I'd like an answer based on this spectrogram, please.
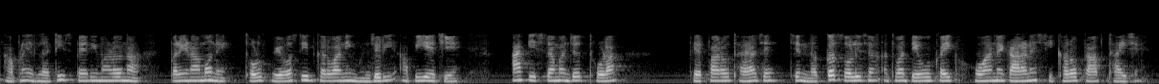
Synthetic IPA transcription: apəɳ̃eləʈispɛɾimaɭona | pəɾiɽ̃amonet̪ʰoɽũkʋjəʋəst̪ʰit̪̚kəɾʋanimənd͡ʒuɾiʔapijet͡ʃʰie | akɪsːamãd͡ʒot̪ʰoɽa | fʰeɾfaɾot̪ʰəjat͡ʃʰed͡ʒenəkːəsoljuʃənə̰t̪ʰəʋat̪eʋũkəikhoʋanekaɾəɳ̃esikʰaɾopɾap̚t̪ʰːajt͡ʃʰe

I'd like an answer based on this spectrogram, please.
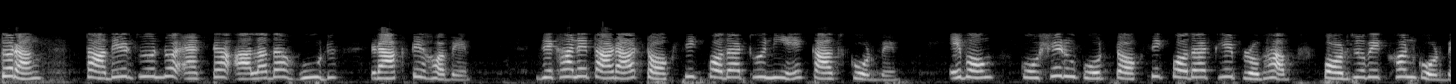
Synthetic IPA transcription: ut̪oɾaŋ | t̪ad̪eɾd͡ʑonːoʔɛk̚ʈaʔalad̪aɦuɖ | ɾakʰt̪eɦɔbe | d͡ʑekʰanet̪aɾaʈɔksik̚pɔd̪aɾt̪ʰonijekad͡ʑkoɾbe | eboŋ | koʃeɾupoɾʈɔksik̚pɔd̪aɾt̪ʰeɾpɾobʱab̚pɔɾd͡ʑobekʰːonkoɾbe

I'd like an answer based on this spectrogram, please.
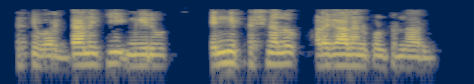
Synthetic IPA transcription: ɐt̪iʋɐɾɡaːnikimiːɾu | e̞nːipɾɐʂɳɐluɐɽɐɡaːlɐnukuɳʈunːaːɾu

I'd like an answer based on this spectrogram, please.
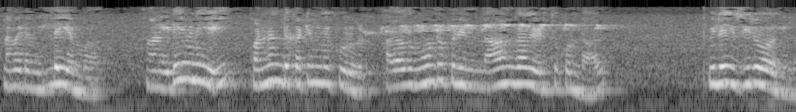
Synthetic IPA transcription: nɐmːɐɪɽɐmɪlːɐɪɛnbɐðɐ | naːnɪɽɐɪʋɪnɐjɐɪpɐnːɛɳɖɯkɐʈːɪnmɐɪkːuːɾɯɣɐɭɐðaːʋɐðɯmuːndrɯpːɪlɪnnaːŋɡaːɣɐɛɽɯt̪ːɯkːɔɳɖaːl | pɪlɐɪs̬iːɾoːʋaːɣɪɾɐ

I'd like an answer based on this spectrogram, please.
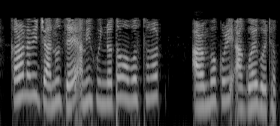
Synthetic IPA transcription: kaɹɔnamizanʊ̃zɛa̰mixujnːɔtɔmɔbɔstʰanɔt̚ | a̰ɹɔmbʱɔkoɹiʔaɡuajɡojtʰakʊ̃

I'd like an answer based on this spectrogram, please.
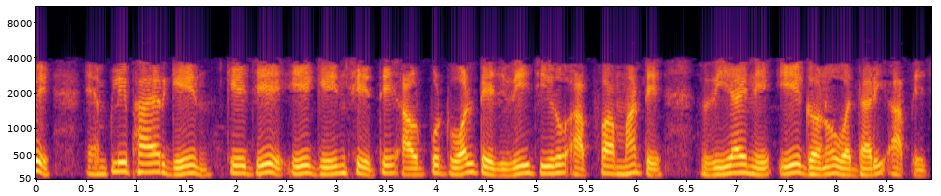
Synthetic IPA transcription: ʋeẽmplipʰajəɾɡenked͡ʒeːɡent͡ʃʰet̪eʔauʈpuʈʋəlʈed͡ʒʋid͡ʒiɾoʔapʋamaʈeʋiajneʔeɡʱəɽ̃oʋəd̪ʱaɾiʔapet͡ʃʰe

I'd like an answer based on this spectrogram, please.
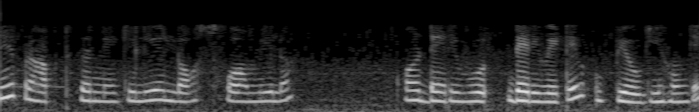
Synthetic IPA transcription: ẽpɾaːpt̪kɐɾnekelielɔːsfɔːɾmjʊla | ɔːɾɖ | ɖeːɾiʋeːʈɪʋʊpjoːɡiɦõːŋɡeː

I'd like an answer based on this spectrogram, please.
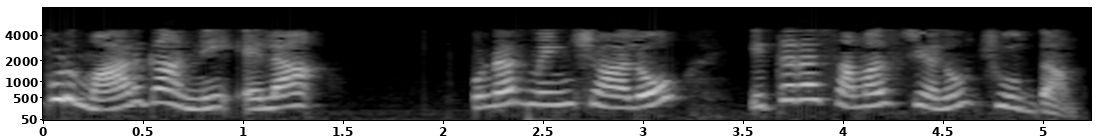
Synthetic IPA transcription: ipːuɽumaːɾɡaːnːiʔɛlaː | unɐɾmiɲt͡ʃaːlo̞ː | it̪ɐɾɐsɐmɐsjɐnut͡ʃuːd̪ːa̰ːm

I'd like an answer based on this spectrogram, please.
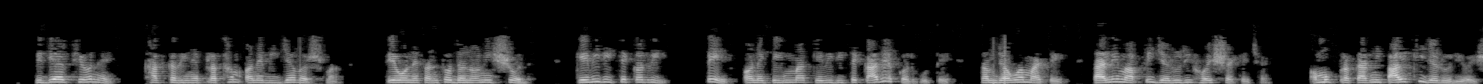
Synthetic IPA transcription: ʋɪd̪jaɾt̪ʰijone | kʰaskəɾinepɾət̪ʰəmənebid͡ʒaʋəɾʃmã̰ | t̪eonesə̃nʃod̪ʱənoniʃod̪ʱ | keʋiɾit̪ekəɾʋi | t̪eəneʈimːãkeʋiɾit̪ekaɾjəkəɾʋṵ̃t̪ḛ | səmd͡ʒaʋːamaʈe | t̪alimapʋid͡ʒəɾuɾiɦoiʃəket͡ʃʰḛ | ə̰muk̚pɾəkaɾnipalkʰid͡ʒəɾuɾiɦo̰iʃ

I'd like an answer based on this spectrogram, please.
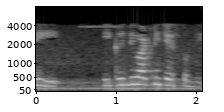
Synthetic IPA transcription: i | iːkɾind̪iʋaːʈinit͡ʃe̞ːst̪und̪i

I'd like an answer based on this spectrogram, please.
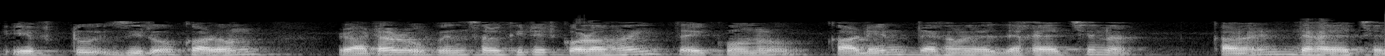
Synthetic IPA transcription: epʰʈuziɾokaɾon | ɾaʈaɾopensaɾkiʈeʈkɔɾaɦɔet̪ajkonokaɽeɳʈd̪ɛkʰand̪ɛkʰaatːɕʰena | kaɾeɳʈ̚d̪ɛkʰad͡ʑatːɕʰe

